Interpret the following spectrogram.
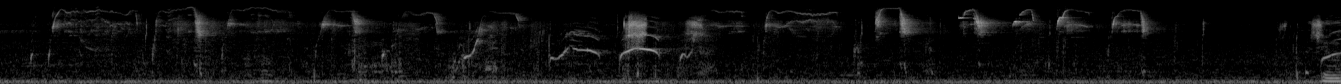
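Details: Angkor Wat temple: the baby monkey named Anissa screams in pain, having been hit and dragged over hard earth by Aron. Rapid bursts of piercing, very high shrieks, some rising then falling, repeated throughout over a low background hum.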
